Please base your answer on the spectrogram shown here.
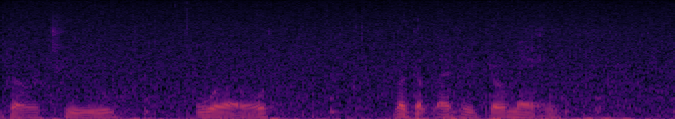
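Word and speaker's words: Legerdemain: Look at Ledger Domain. Ledger Domain, I've heard it pronounced a hundred ways. I say Ledgerman.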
